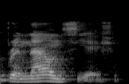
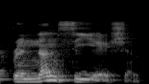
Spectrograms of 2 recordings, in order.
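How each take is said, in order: First: The second syllable sounds like 'noun'. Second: The second syllable sounds like 'nun'. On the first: The speaker calls it wrong. "So it's not a pronunciation" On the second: The speaker calls it right. "It's a pronunciation"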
